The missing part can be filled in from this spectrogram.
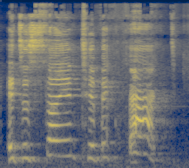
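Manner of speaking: high, slow called-out warning; shouting while running. Acted. Flora shouts to her father while running, high and loud. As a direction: yell it back while running. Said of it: "Flora shouted as she ran".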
